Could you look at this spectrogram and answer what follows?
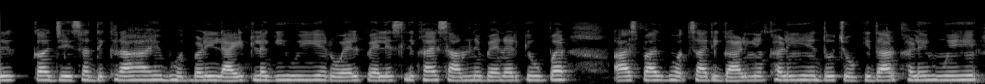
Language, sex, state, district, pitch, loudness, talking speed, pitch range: Hindi, female, Bihar, Saran, 195 Hz, -22 LUFS, 175 wpm, 190-200 Hz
